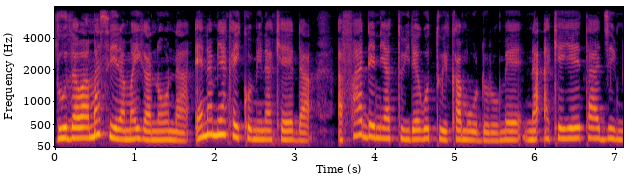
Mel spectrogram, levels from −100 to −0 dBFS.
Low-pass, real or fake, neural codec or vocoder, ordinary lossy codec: 7.2 kHz; real; none; none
